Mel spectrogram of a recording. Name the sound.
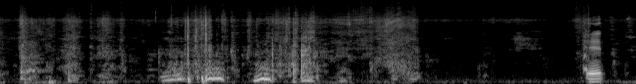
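pigeons cooing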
